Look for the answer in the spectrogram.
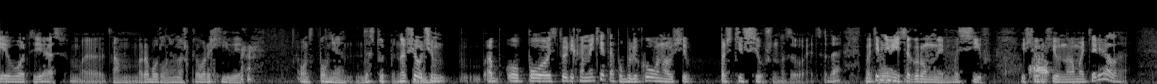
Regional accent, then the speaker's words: Rostov-on-Don, Rostov Oblast, Russia; Российской империи, Ростова-на-Дону, моего родного города

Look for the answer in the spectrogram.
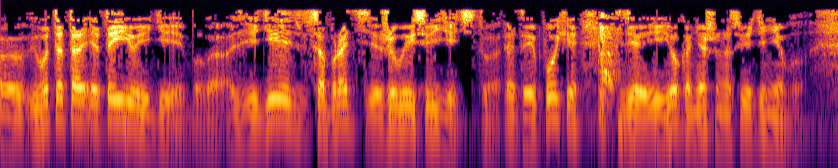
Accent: Kharkiv, Kharkiv Oblast, Ukraine; also born or lived in Kyiv, Ukraine; я родился в Киеве. Сразу же родители приехали в Харьков, который был до 1934 года, который у меня уже 4 года, была столица Украины.

